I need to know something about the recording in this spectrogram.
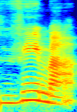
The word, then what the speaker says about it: Vima: It's Vima. Okay, her name is Vima. That's how it's pronounced. Vima.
